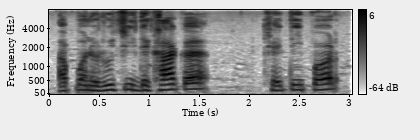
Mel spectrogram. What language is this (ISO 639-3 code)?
mai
